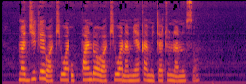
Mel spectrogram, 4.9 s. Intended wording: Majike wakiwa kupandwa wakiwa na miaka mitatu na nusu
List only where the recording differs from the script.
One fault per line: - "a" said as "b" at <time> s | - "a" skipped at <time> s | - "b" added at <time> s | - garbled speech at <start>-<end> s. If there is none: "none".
none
